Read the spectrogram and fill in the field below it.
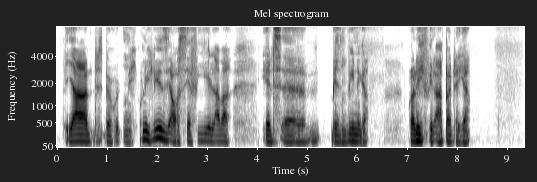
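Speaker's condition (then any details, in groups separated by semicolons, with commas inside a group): Down syndrome; trisomy 21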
